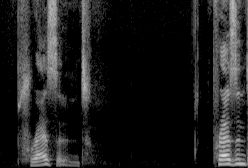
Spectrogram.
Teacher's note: if I'm talking about this as a noun I will then stress on the first syllable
